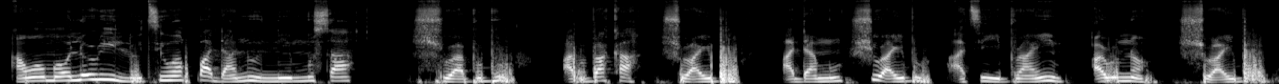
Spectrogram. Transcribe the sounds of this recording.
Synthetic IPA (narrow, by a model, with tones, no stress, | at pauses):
a˨w̃ɔ̃˧ɔ˧mɔ̃˧o˧lo˦ɾi˦i˦˨lu˨˦ti˦w̃ɔ̃˦k͡pa˦˨da˨˦nũː˦˨nĩ˧mũ˦sa˦ | ʃu˨a˨bu˨˦bu˦˨ | a̰˨bu˨˦ba˦ka˦˨ʃu˨a˨ji˨˦bu˦˨ | a̰˨da˨mũ˨˦ʃu˦˨a˨ji˨˦bu˦˨a̰˨ti˧i˨bɾa˨ĩ˦˨m | a˧ɾu˦nã˦˨ | ʃu˨a˨ji˨˦bu˦˨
